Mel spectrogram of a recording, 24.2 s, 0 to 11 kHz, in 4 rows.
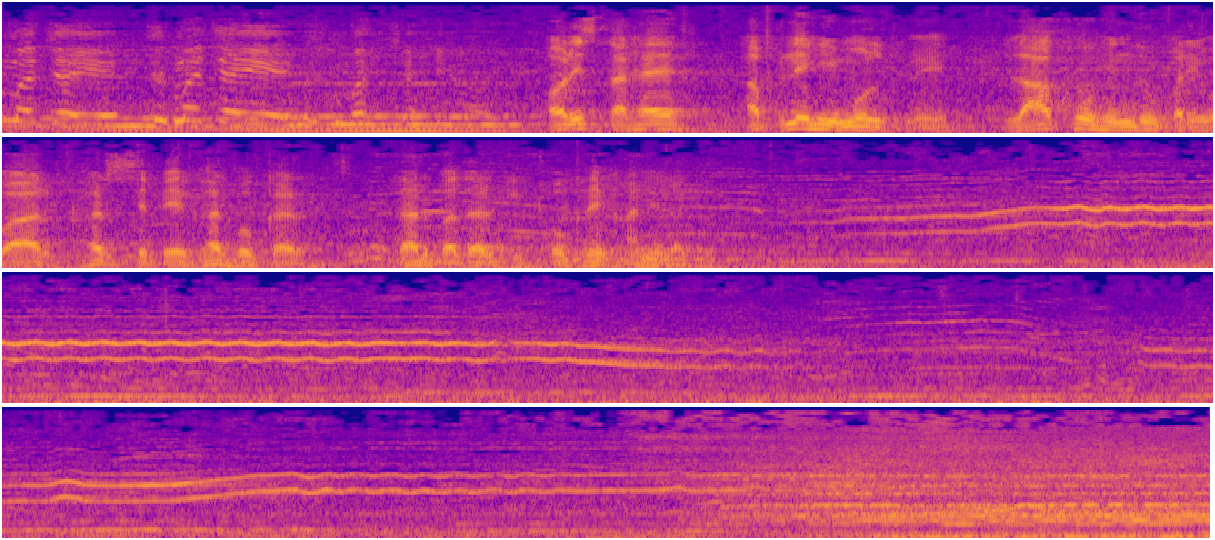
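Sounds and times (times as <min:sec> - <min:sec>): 
steady rail rumble: 0:00.0 - 0:24.1
speech: 0:00.1 - 0:09.8
train horn at a station: 0:21.5 - 0:24.1.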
